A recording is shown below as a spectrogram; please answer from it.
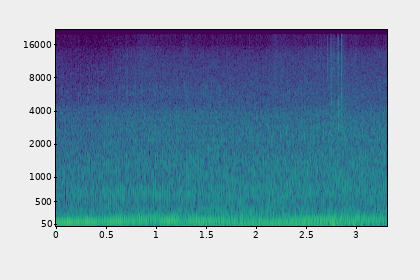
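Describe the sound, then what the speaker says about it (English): Cessna 152 propeller engine in Microsoft Flight Simulator, a steady loud low drone with constant hum and no talk throughout. "Let's just fly our Cessna"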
